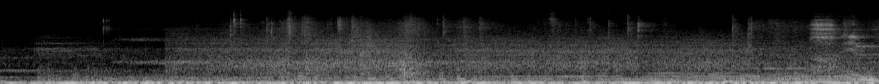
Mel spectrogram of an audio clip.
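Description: Ominous film score or sound design: a deep, steady low rumbling drone. About two seconds in, a hissing noise layer with faint scattered ticks joins it.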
